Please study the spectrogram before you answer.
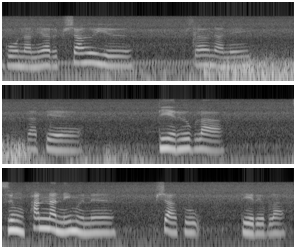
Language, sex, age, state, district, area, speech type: Bodo, female, 45-60, Assam, Udalguri, rural, spontaneous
